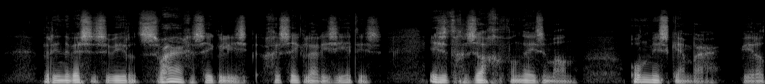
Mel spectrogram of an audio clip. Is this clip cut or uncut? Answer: uncut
